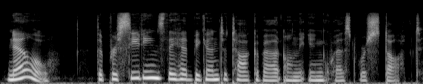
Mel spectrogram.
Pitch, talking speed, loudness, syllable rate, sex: 220 Hz, 200 wpm, -17 LUFS, 5.7 syllables/s, female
